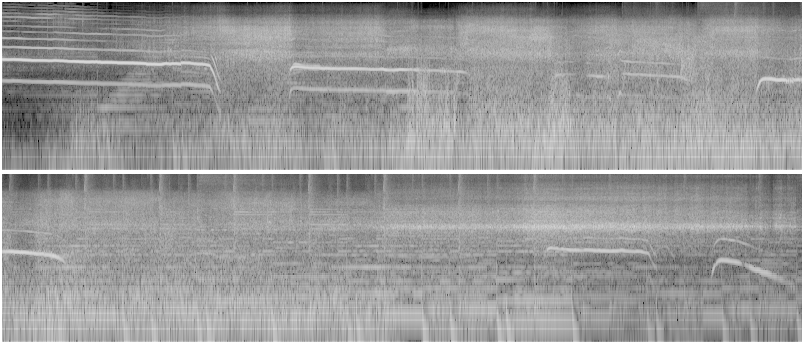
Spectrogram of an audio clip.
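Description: A woman yelling in long, high-pitched screams on a zip line ride, several times over, each scream falling in pitch as it trails off. Behind her is a steady rushing noise and background music.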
